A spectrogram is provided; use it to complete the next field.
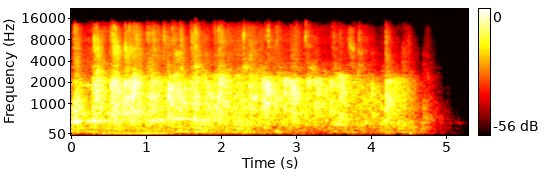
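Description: A crowd applauds steadily for about five seconds, a dense wash of many hands clapping at even loudness before it quickly fades out to silence.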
